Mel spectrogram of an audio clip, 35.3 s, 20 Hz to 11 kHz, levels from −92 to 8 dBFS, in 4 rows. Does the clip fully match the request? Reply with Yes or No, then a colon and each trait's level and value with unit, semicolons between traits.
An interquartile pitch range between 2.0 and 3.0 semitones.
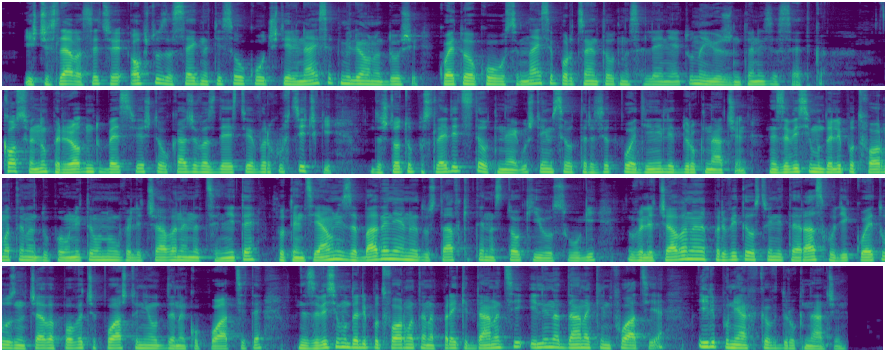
Yes: narrow, 2.4 semitones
